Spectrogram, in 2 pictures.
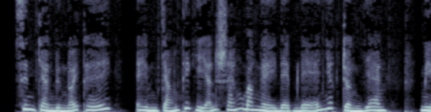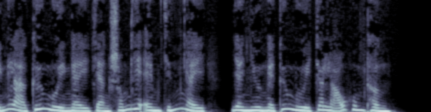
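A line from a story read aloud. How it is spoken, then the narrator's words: Smiling reply. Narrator (Vietnamese): nàng mỉm cười đáp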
